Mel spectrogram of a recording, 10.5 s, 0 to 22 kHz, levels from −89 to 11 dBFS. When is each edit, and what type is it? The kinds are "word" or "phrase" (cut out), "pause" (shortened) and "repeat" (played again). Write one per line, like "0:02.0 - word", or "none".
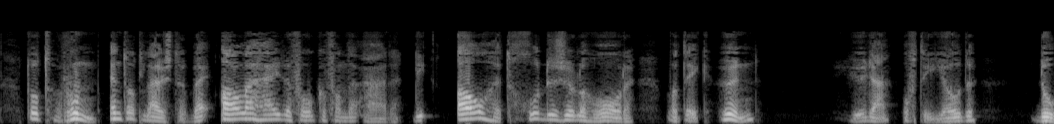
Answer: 0:01.0 - pause
0:02.1 - pause
0:04.1 - pause
0:09.0 - pause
